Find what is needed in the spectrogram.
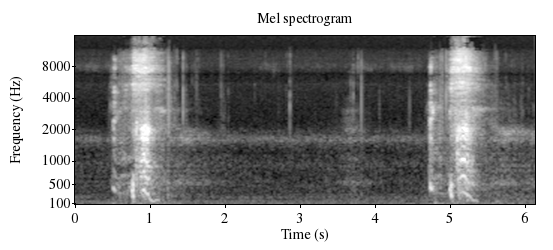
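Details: Two very sleepy sneezes while falling asleep, each a quick inward breath then a sharp burst of air, over a low steady hum; sneeze.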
